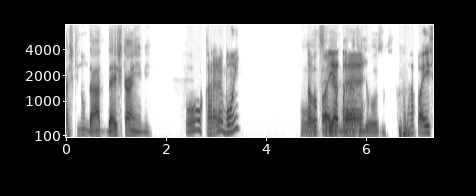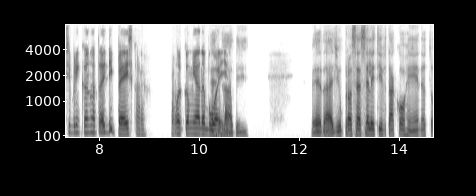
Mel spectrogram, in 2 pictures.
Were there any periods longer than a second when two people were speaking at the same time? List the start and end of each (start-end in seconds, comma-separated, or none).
4.8-6.0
